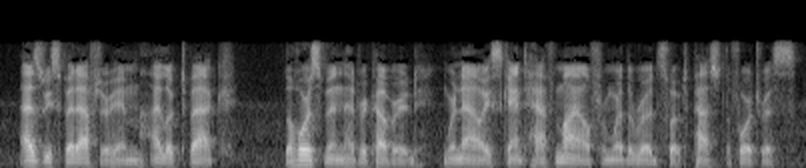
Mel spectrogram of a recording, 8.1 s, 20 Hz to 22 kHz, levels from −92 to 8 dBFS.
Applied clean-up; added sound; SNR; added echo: none; none; none; none.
